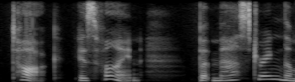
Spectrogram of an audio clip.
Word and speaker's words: tack: The basic talk, pronounced talk, is fine, but mastering the melodic 3-word pronunciation of tack så mycket pays significant dividends in how locals receive you.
